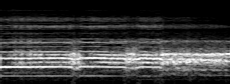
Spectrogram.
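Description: A boy's long, loud yell held on one steady pitch, a mock Super Saiyan power-up scream.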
